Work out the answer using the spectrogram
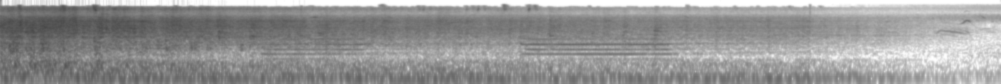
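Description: Freight train of covered wagons rumbling over the rails and fading away as its last wagons and brake van pass and it recedes. A train horn sounds twice, a blast of about a second roughly two and a half seconds in and a longer one about five seconds in.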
